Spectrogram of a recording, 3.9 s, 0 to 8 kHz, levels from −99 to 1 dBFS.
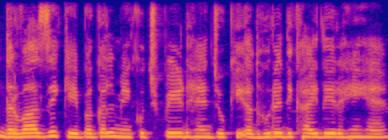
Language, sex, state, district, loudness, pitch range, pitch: Hindi, female, Bihar, Gopalganj, -20 LUFS, 200-210 Hz, 205 Hz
